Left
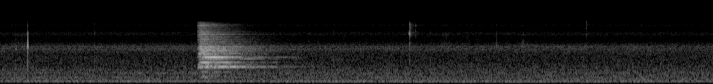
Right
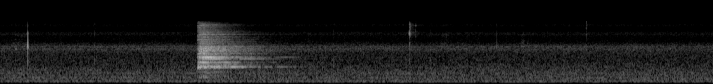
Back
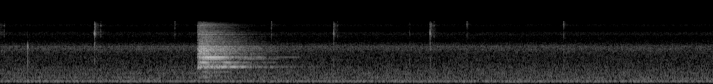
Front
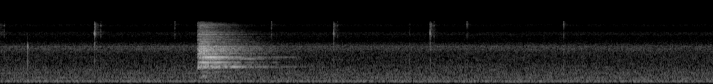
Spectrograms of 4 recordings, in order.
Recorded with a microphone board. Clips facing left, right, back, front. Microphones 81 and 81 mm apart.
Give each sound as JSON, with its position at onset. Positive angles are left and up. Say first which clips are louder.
{"t": 2.0, "sound": "dishes clattering", "louder": "even, back 1 dB", "azimuth_deg": -100, "distance_m": 2.5}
